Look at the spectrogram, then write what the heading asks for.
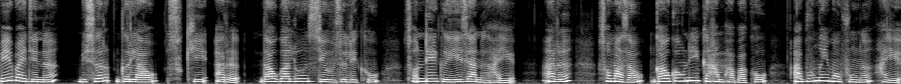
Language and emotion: Bodo, neutral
